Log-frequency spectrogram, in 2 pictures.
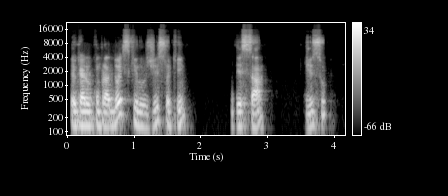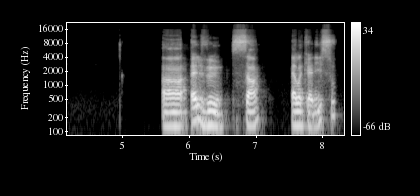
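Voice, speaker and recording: A man's voice: mid-range voice, measured pace, pauses often, darkish tone, husky. Brazilian Portuguese male teacher explaining French. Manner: explains patiently, often adds "né?" and "tá?". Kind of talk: live online language class.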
